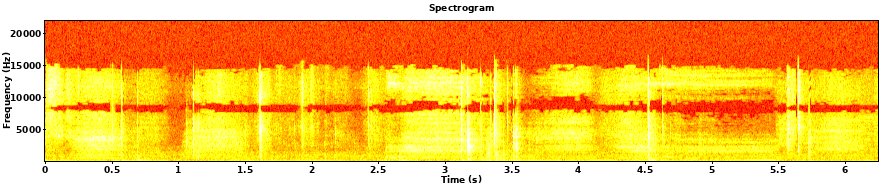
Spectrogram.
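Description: Faint scattered taps and light clicks of a small folded paper box being pressed closed and handled on a craft mat, over a low steady hum.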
